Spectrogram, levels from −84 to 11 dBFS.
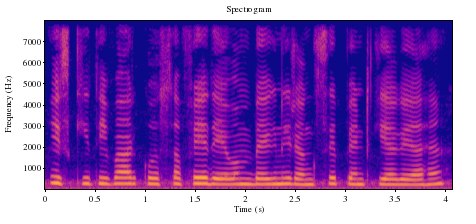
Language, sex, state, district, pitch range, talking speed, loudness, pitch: Hindi, female, Jharkhand, Deoghar, 250-275 Hz, 175 wpm, -16 LUFS, 265 Hz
